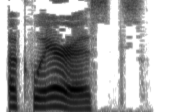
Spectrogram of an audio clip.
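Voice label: "aquarists", British English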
